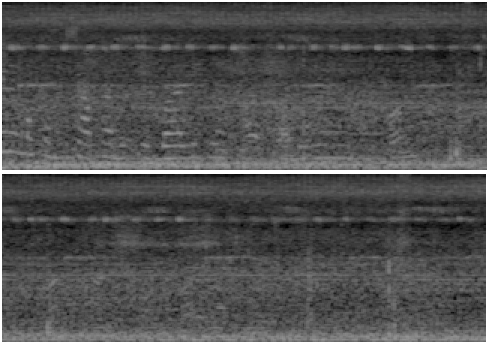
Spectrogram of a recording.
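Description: Outdoor night ambience: indistinct voices over a low steady rumble, with a high, evenly pulsing insect trill.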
